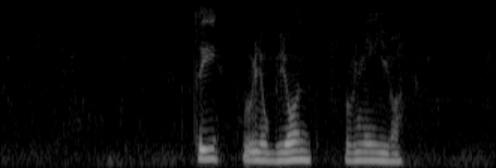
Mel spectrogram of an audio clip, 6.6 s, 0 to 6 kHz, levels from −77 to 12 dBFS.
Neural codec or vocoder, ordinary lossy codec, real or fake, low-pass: codec, 16 kHz, 2 kbps, X-Codec, HuBERT features, trained on LibriSpeech; AAC, 48 kbps; fake; 5.4 kHz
